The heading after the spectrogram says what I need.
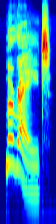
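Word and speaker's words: Mairead: be working then so you'll see my assistant merade sorry how do you spell that it's m a i r e a d meride okay got that it's not a name i'm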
